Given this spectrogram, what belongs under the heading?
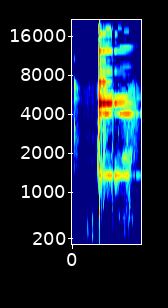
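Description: A single diatonic bell is struck once, its bright ringing tone hanging briefly and fading, clear and close in near silence.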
